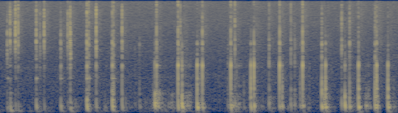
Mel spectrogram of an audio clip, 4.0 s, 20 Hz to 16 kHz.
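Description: Long nails scratch and tap along the ribs of a tilted, hollow pink corrugated plastic pop tube about 25 cm long. About two dozen quick, dry taps come in an uneven rhythm, each a short hollow thump with a bright clicky edge. They stop almost at once, with no ring between them.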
